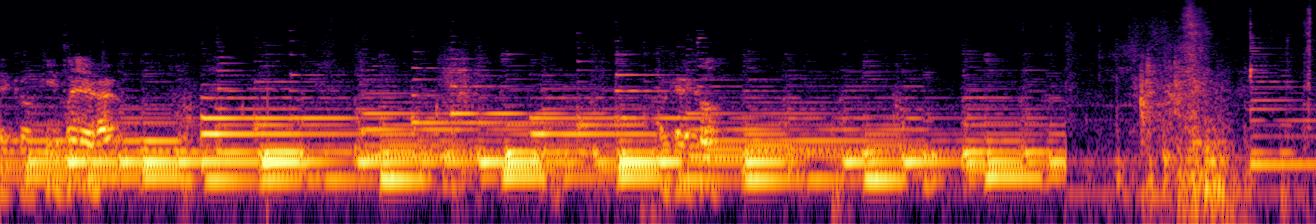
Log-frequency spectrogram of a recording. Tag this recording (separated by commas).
Speech, Music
